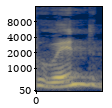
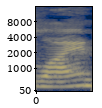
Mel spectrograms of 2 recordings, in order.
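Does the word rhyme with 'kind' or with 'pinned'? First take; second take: pinned; kind. First: The vowel is a short 'i' sound. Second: The vowel is a long 'eye' sound. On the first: Moving air. "Is not विंड" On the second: To roll something back onto a spool. "This वाइंड is not विंड"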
